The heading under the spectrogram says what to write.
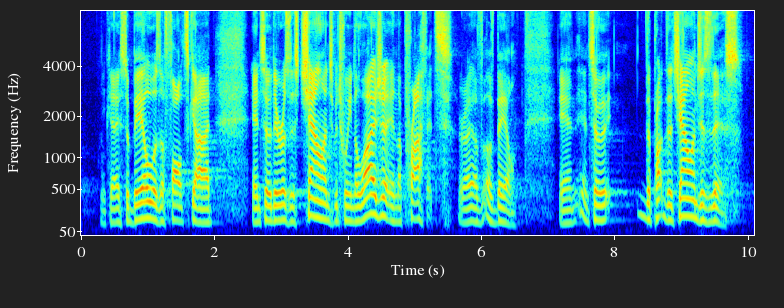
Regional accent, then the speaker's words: South Carolina, United States; I am from South Carolina. I don't have much of an accent, but there may be a few phrases or terms that I use that may be a bit foreign.

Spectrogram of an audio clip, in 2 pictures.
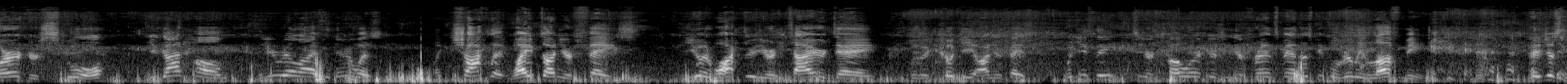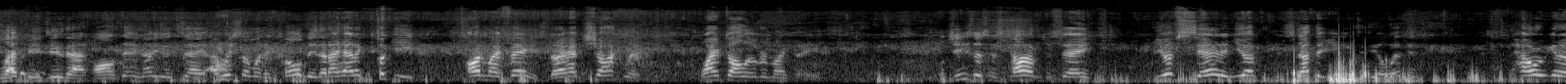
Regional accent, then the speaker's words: Colorado, United States; now in Massachusetts, United States; where I'm from Colorado

